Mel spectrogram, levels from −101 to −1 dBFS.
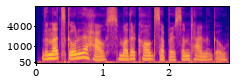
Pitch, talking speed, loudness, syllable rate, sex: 175 Hz, 250 wpm, -20 LUFS, 6.2 syllables/s, female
